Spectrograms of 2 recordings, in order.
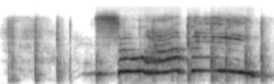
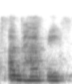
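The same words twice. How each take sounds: First: So happy soared very high and loud, stretched out slowly; overjoyed. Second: Said in the usual way. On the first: Shown as a demonstration. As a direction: sing out the joy on so happy, high and slow. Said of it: "tells somebody the intensity of your feeling". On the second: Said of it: "You need to do that with your face".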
